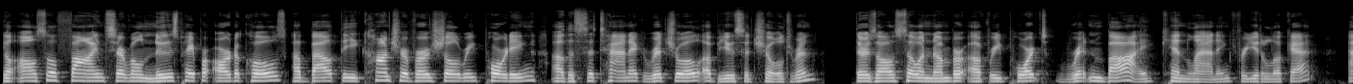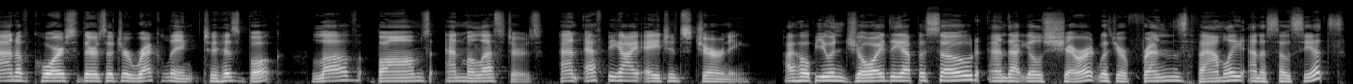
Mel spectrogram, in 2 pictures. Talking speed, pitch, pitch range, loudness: 150 wpm, 160 Hz, 150-170 Hz, -16 LUFS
